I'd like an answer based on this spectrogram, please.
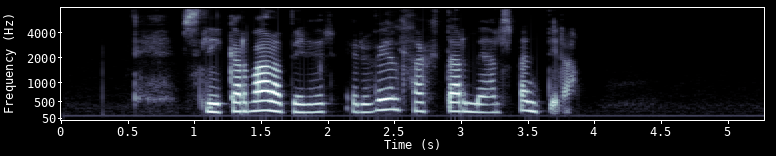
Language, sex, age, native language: Icelandic, female, 20-29, Icelandic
